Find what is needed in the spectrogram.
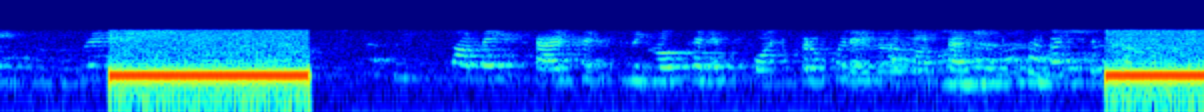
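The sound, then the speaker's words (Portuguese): Two steady, mid-pitched ringing tones of an outgoing phone call, each about a second long, with a voice talking in the gap between them. “Tô ligando aqui.”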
